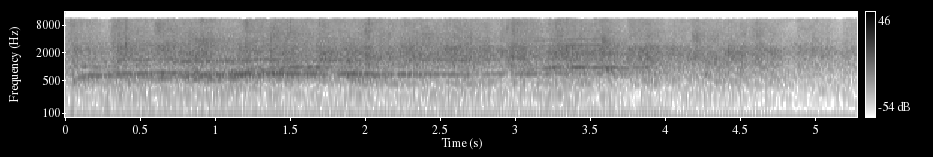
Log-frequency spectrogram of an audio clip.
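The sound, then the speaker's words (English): An audience at an evening celebration service of First Love Oyibi claps their hands together in sustained, dense applause, a steady wash of many overlapping claps with faint voices mixed in, tapering slightly toward the end. “You may be seated this evening with a hand clap.”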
